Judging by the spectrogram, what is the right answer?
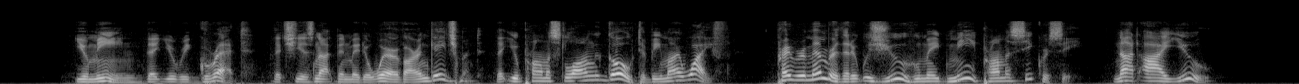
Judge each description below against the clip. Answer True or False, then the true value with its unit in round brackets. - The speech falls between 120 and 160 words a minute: False (175 wpm)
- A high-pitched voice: False (145 Hz)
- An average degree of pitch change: False (6.1 semitones)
